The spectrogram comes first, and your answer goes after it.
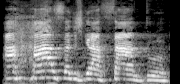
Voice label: voz gay arrasa desgraçado

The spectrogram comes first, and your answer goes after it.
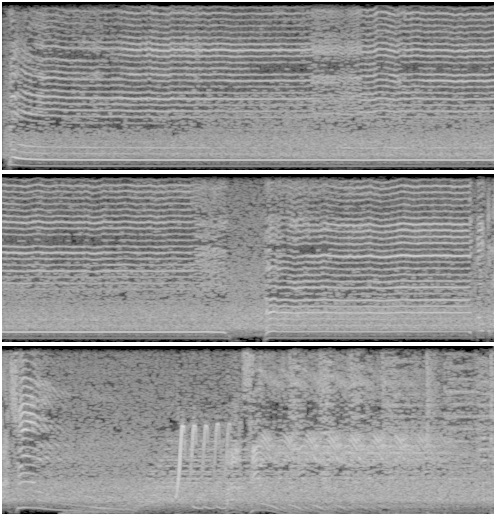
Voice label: gol do brasil efeito sonoro

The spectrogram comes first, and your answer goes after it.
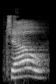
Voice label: criança dizendo tchau

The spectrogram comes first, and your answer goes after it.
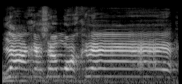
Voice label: comercial bom negócio classificados grátis; tiririca

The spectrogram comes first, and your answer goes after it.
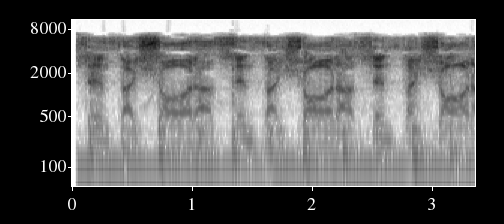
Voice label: comercial porto seguro auto

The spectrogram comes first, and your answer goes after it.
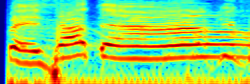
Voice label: comercial loja mes das criancas; pesadao

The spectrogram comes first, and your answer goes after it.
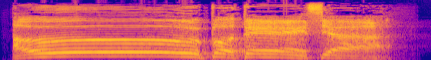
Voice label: aoow potencia vinheta; do melhor do brasil

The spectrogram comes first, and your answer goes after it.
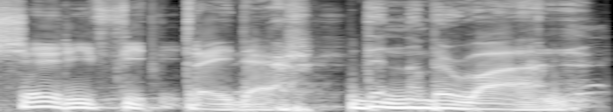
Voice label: vinheta the number one; sheriff trader

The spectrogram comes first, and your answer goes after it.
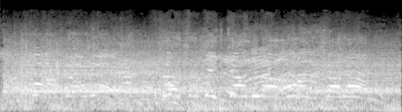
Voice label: torcedor reclamando

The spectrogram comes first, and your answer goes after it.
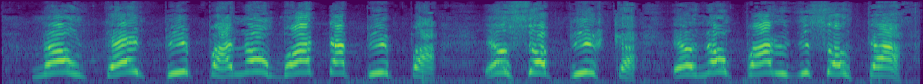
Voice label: voz de galinha não tem pipa

